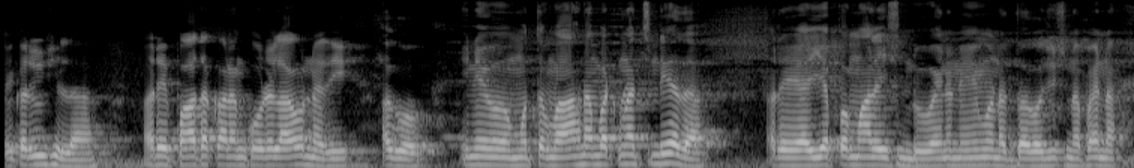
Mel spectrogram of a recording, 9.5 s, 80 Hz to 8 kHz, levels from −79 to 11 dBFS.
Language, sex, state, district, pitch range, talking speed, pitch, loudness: Telugu, male, Telangana, Karimnagar, 130-145 Hz, 150 wpm, 140 Hz, -20 LUFS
